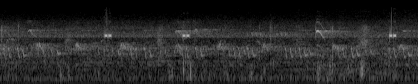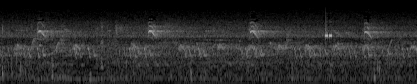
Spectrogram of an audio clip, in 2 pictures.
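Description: Square-tailed drongo-cuckoo giving short, high, whistled pips every second or so over a dense background chatter of other birds and insects.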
